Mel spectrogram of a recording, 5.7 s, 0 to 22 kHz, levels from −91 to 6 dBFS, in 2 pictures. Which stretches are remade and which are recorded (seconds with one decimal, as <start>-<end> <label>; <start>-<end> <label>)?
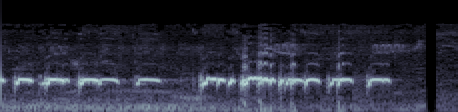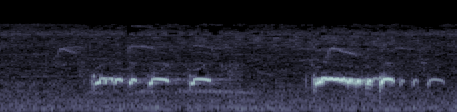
0.0-0.9 recorded; 0.9-1.5 remade; 1.5-5.7 recorded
